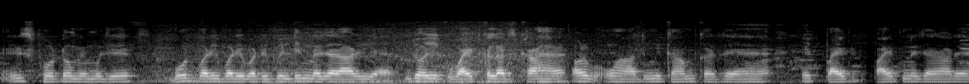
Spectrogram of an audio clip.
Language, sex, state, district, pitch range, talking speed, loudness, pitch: Maithili, male, Bihar, Kishanganj, 125-135 Hz, 180 wpm, -19 LUFS, 130 Hz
